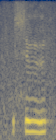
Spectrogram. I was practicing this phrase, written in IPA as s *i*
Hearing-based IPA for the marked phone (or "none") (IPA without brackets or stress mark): ɨ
